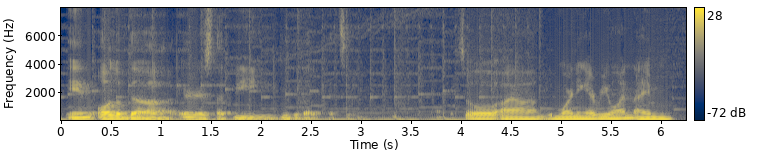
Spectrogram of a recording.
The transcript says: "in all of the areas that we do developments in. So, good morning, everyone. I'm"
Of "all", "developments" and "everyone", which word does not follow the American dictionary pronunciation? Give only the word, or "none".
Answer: developments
